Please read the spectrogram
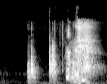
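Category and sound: human body sound, sneeze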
